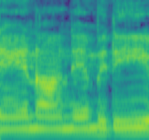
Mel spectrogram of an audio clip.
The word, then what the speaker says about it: anonymity: Did you say anonymity? – Yeah. – Wow, you really sounded that out. – How do you say it? – Anonymity. – Yeah, perfect. That's what I'll give you a little hint. – Yeah. – Because a lot of people struggle with that word.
